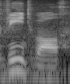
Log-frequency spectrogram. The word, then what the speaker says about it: Red Wall: So yeah Reed is like a Scottish name for red.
